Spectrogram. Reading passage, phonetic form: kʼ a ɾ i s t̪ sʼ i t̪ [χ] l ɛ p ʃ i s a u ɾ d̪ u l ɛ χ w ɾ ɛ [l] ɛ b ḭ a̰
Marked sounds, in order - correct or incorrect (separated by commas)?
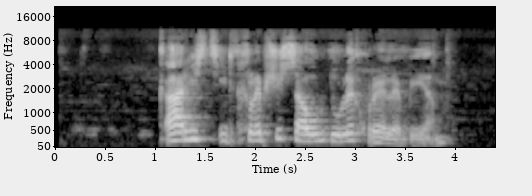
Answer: correct, correct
